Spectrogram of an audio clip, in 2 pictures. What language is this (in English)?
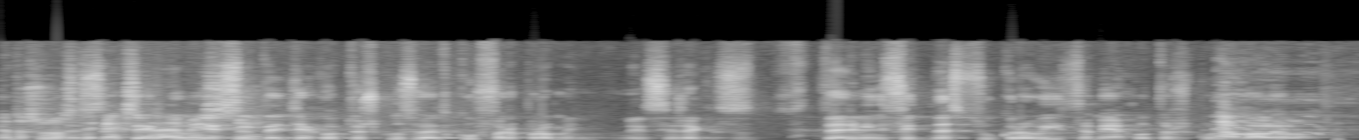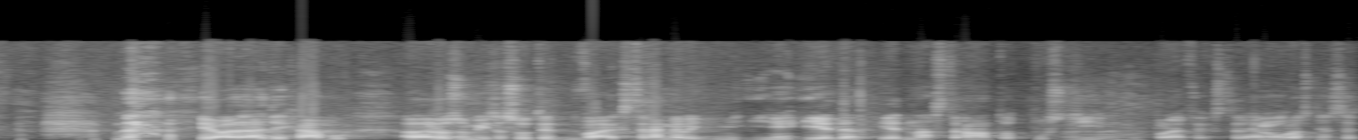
Czech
